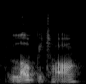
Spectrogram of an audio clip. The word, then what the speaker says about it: L'Hôpital: you ordered Portillo's now some books actually spell it with an S some take the modern French approach which is which is to get rid of the s either way it's still pronounced Lobito in fact it helps if you can affect an obnoxious fake French accent look people of course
